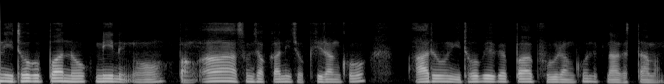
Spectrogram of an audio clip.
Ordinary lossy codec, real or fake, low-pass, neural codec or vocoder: none; fake; 7.2 kHz; codec, 16 kHz, 0.9 kbps, LongCat-Audio-Codec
